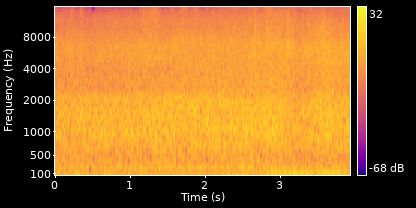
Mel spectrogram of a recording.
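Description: A BMW Z3 2.8 roadster engine hums steadily from inside the car while driving, a continuous low drone mixed with road noise that swells slightly toward the end.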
